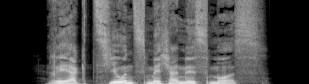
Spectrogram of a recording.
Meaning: reaction mechanism
- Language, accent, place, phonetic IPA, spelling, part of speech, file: German, Germany, Berlin, [ʁeakˈt͡si̯oːnsmeçaˌnɪsmʊs], Reaktionsmechanismus, noun, De-Reaktionsmechanismus.ogg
